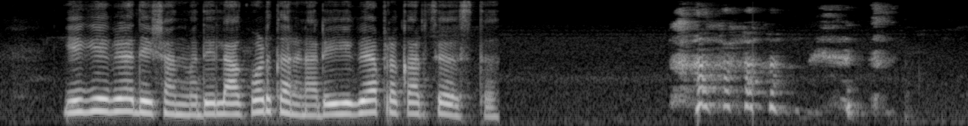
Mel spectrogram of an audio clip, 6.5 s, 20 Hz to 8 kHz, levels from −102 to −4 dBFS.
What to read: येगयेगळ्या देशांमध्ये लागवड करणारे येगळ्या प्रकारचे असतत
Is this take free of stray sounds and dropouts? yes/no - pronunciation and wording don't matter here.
no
